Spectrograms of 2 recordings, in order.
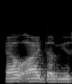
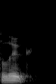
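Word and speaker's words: LIWC: this thing up here liw see that's pronounce Luke that's the linguistic sentiment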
